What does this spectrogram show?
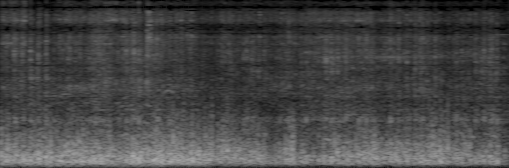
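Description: Race car engine running roughly and unevenly in the pits, with people talking around it.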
